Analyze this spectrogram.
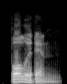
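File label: "bulletin", American English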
